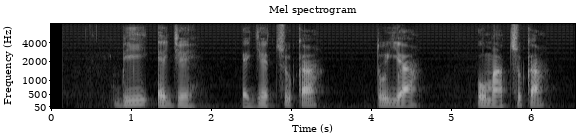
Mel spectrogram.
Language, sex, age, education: Yoruba, male, 30-45, tertiary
